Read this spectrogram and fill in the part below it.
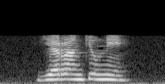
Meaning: alternative form of եռանկյուն (eṙankyun)
- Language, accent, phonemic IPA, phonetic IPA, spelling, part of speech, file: Armenian, Eastern Armenian, /jerɑnkjuˈni/, [jerɑŋkjuní], եռանկյունի, noun, Hy-եռանկյունի.ogg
